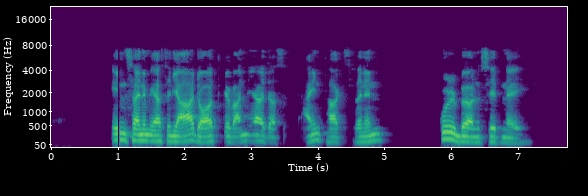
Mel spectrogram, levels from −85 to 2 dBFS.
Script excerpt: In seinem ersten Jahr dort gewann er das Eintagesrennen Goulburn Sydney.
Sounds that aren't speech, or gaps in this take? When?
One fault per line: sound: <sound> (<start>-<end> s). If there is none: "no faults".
sound: dropout (1.0-1.0 s)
